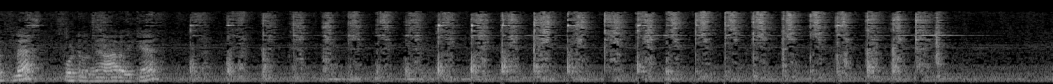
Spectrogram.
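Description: A sieve is tapped rapidly against the rim of a metal bowl.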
